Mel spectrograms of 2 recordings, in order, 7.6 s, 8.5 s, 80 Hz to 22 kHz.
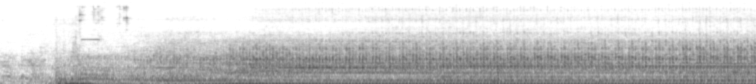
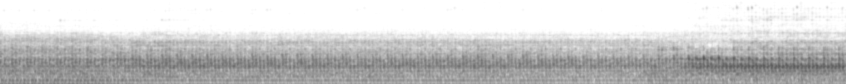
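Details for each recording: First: Hyundai iLoad diesel van, about 3 years old, 39,000 km, short city trips, engine cold, before Liqui Moly intake decarb; steady low idle rumble with light rapid tappety ticking, noisier than when new, cause unclear, meter about 90 dB. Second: Cold-start idle of a Hyundai iLoad diesel van, owned about 3 years with 39,000 km, mostly short city trips, sound-meter test: steady even diesel clatter with no misses or odd knocks; healthy running.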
